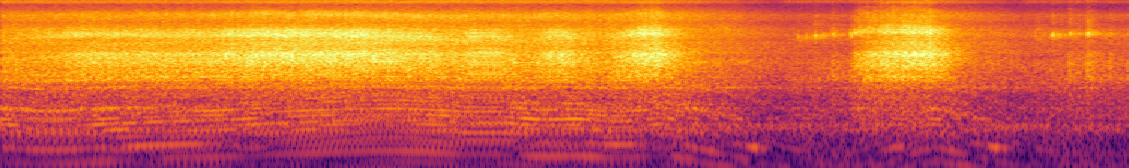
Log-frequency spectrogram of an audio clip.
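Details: Engine revving up and dropping back after the ignition timing was adjusted: quieter at idle, but a hard metallic ringing knock still comes in on each throttle blip; cause not confirmed.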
